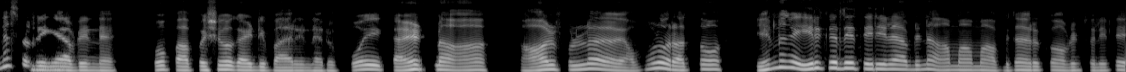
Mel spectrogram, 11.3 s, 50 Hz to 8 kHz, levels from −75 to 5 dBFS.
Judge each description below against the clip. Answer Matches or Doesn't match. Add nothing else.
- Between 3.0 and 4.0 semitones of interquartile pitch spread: Doesn't match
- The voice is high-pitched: Doesn't match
